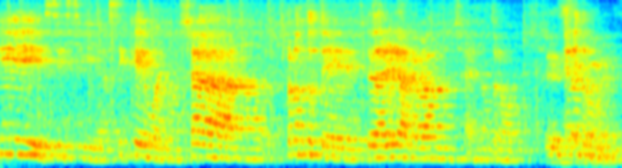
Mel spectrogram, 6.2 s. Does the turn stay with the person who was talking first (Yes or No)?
No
